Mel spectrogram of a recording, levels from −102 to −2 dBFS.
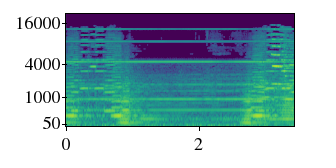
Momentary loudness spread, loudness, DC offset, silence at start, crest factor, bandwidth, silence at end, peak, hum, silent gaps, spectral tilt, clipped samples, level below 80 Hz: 15 LU; -22 LUFS; under 0.1%; 0 s; 18 dB; 15.5 kHz; 0 s; -6 dBFS; none; none; -2.5 dB/octave; under 0.1%; -44 dBFS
